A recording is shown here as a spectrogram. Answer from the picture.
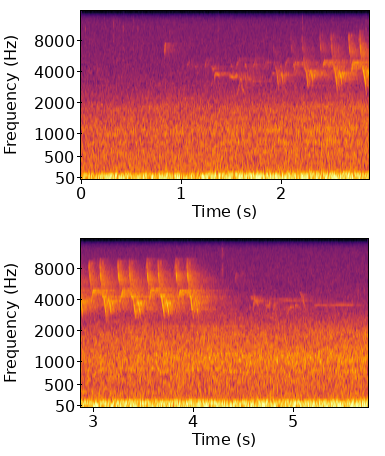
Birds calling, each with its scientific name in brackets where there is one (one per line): Northern Cardinal (Cardinalis cardinalis)
Black-capped Chickadee (Poecile atricapillus)
Ovenbird (Seiurus aurocapilla)
Purple Finch (Haemorhous purpureus)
